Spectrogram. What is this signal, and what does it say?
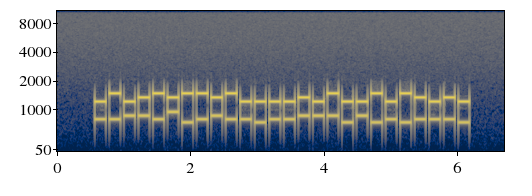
DTMF, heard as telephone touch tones, dialled by machine, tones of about 170 ms. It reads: 46786036864144879173435451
